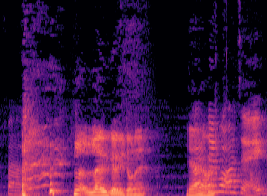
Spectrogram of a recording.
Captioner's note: laughs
